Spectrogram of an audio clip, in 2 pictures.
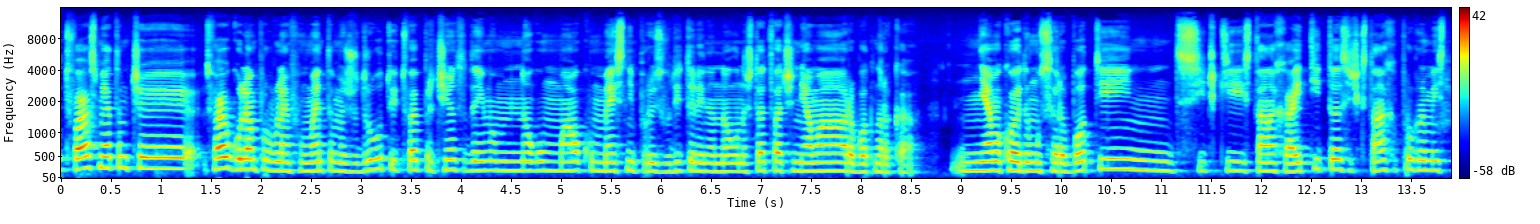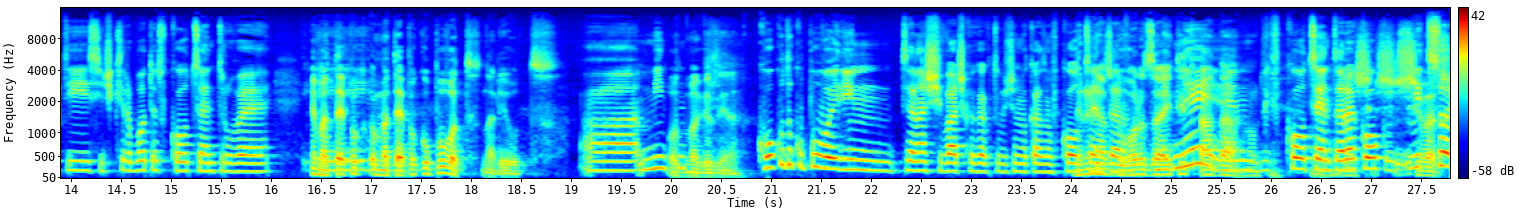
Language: Bulgarian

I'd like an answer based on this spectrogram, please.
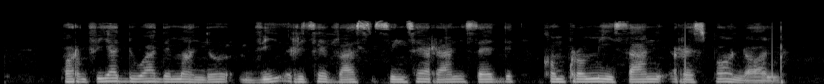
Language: Esperanto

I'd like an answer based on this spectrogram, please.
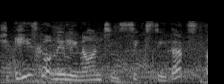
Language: English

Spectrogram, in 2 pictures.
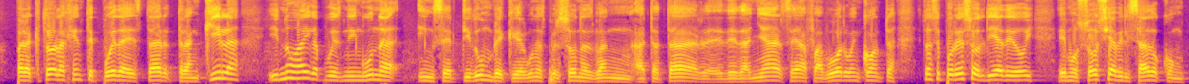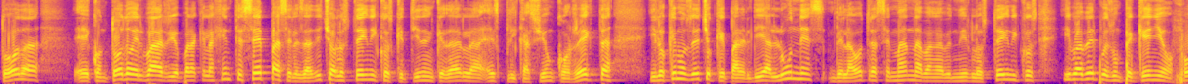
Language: Spanish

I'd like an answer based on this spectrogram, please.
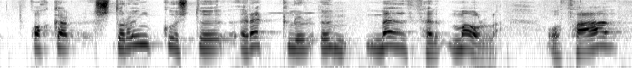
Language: Icelandic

